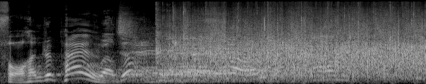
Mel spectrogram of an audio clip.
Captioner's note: clapping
